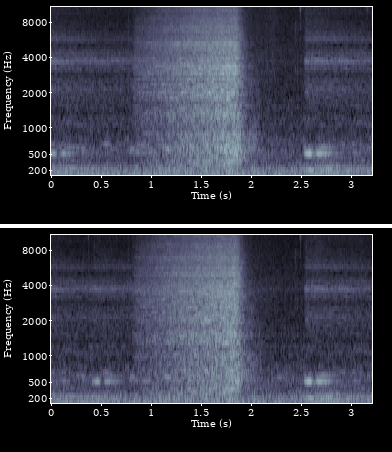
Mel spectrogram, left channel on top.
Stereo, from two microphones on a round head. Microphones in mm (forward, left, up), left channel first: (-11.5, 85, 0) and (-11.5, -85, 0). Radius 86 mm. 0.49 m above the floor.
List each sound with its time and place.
0.8 s a whoosh: centre (ahead or behind), 8 m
